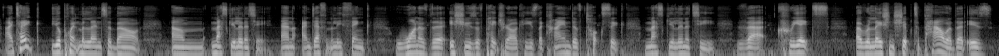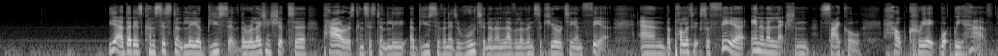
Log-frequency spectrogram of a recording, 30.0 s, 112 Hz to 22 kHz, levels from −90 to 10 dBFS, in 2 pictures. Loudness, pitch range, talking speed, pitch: -25 LUFS, 130-150 Hz, 135 wpm, 140 Hz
